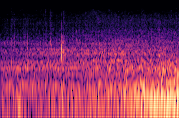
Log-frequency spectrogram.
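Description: A car's engine running as the car drives past close by, a low hum that grows louder as it approaches.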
